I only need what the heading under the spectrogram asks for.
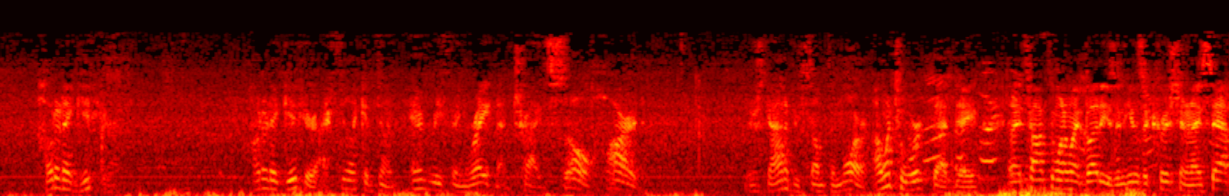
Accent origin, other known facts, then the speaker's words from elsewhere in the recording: St. Peter, Minnesota, United States; Kind of nerdy for some people, but that's the way I grew up in St. Peter, Minnesota. My parents were farm kids. My uncles, they all were farmers.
